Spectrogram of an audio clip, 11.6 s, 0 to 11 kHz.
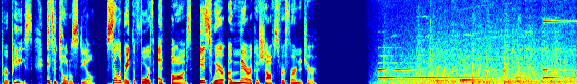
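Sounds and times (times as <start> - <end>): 
speech: 0.0 - 6.4
elevated J subway train in Queens New York roaring past: 7.4 - 11.5.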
